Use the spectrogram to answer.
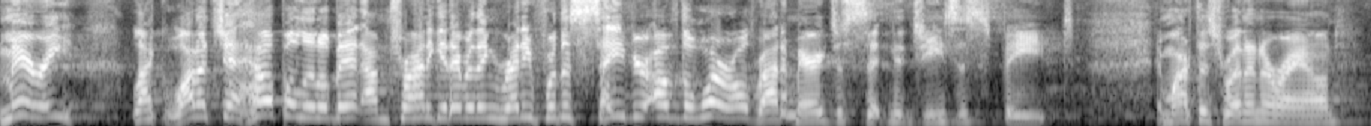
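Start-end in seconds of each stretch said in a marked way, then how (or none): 1.1-5.0 acted fed-up, put-upon, exasperated, pitched-up voice. Retelling the Bible story, acting out Martha complaining about her sister Mary, mock-exasperated Martha. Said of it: "probably getting exasperated".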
